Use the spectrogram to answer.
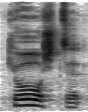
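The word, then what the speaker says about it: きょうしつ: Okay, next, kyoshitsu. Kyoshitsu. Right, because there's a U there, so we drag out the O sound.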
